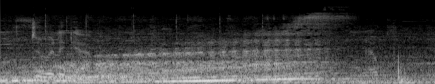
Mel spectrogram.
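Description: Jungle Wild slot machine sound effects: a tone climbing steadily in pitch for about two seconds as the reels spin, the machine's build-up for a bonus that does not land (a teaser). It stops rising and falls away about three seconds in, over casino background noise.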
